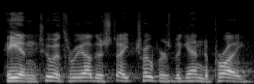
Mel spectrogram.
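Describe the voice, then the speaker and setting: A male preacher, telling folksy stories in a sermon and rising into shouted exhortations. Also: fairly high pitch, fairly even intonation, brisk. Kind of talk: sermon with storytelling.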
